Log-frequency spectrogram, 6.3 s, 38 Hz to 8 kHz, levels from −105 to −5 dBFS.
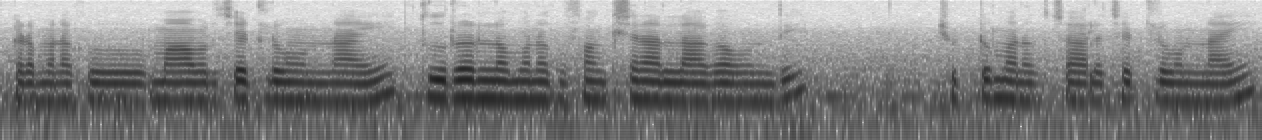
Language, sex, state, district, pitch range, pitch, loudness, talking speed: Telugu, female, Andhra Pradesh, Srikakulam, 165-180 Hz, 170 Hz, -28 LUFS, 150 wpm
